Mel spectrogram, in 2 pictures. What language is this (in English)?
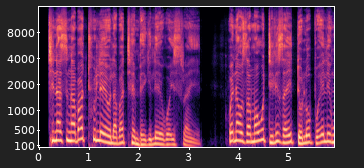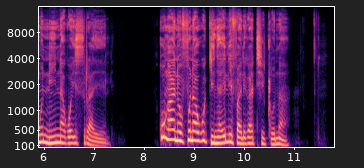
North Ndebele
